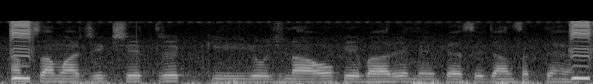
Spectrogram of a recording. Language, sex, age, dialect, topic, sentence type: Hindi, male, 18-24, Awadhi Bundeli, banking, question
